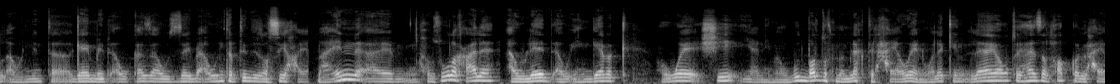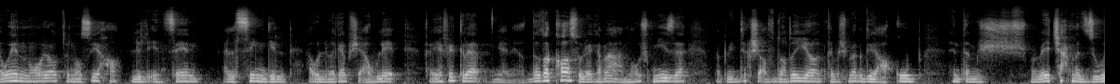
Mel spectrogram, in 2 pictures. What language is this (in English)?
Arabic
